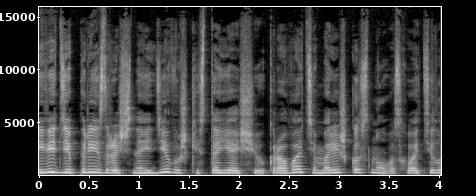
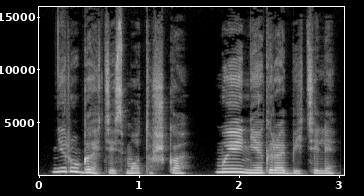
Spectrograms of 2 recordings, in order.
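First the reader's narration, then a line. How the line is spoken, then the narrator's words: Soft. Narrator (Russian): мягко проговорила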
